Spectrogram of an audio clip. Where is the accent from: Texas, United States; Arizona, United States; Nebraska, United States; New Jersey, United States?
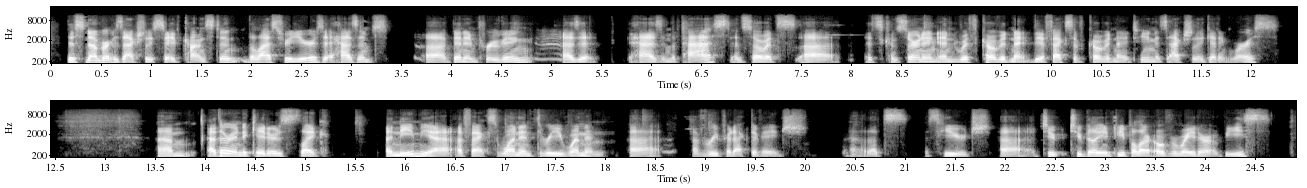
Arizona, United States; Phoenix; moved away as an adult; also born or lived in Northern California / Los Angeles; now in Silver Spring, United States; I grew up in Phoenix, Arizona.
